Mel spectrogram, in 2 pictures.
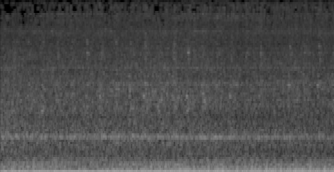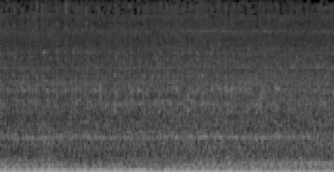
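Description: A car engine idling steadily: a constant low drone with a faint steady higher tone above it.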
